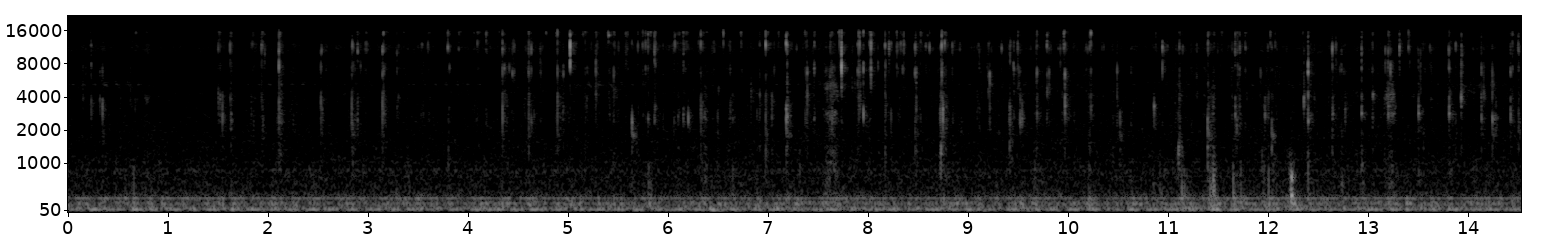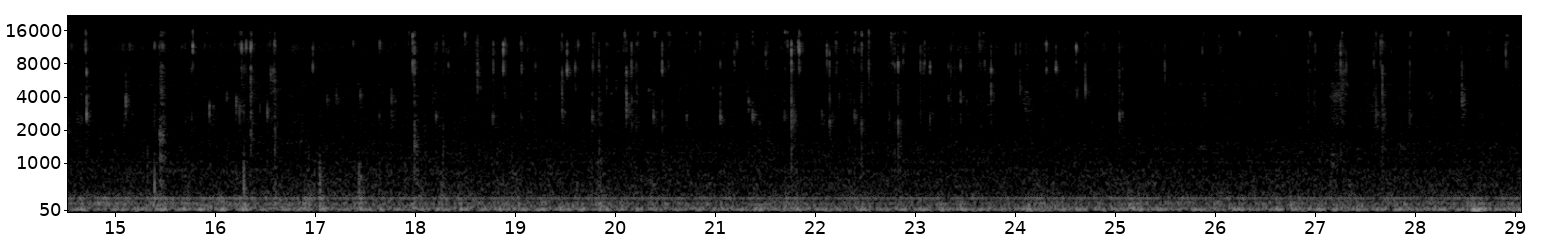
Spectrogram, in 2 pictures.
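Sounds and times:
cat chewing wet food: 0.0 - 29.0.

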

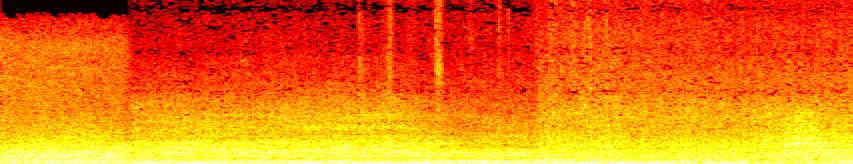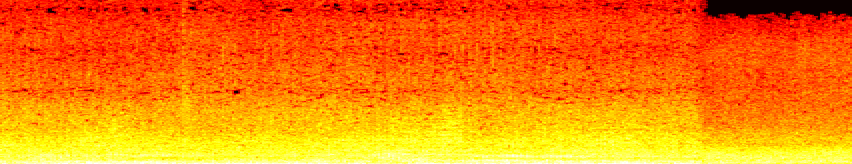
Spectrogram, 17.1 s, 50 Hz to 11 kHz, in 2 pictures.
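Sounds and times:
water gushing from burst main: 4.8 - 15.6.

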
